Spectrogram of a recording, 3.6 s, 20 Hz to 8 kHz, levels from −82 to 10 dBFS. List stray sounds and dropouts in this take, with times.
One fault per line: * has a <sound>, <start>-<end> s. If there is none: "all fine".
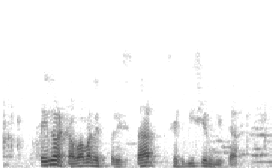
all fine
